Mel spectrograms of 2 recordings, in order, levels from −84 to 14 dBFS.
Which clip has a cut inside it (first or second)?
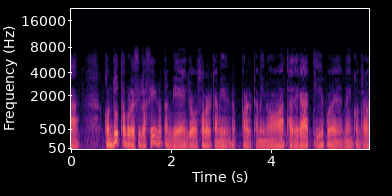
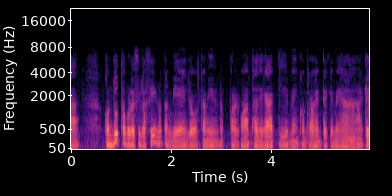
second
